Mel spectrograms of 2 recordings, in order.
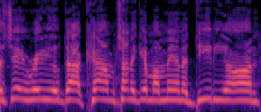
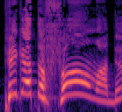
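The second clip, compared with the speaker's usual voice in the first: higher, louder demand; loud impatient call; 7 semitones higher, 5 dB louder than usual. Real, not acted. Host begging a caller on air, loud impatient. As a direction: urge him to pick up.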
